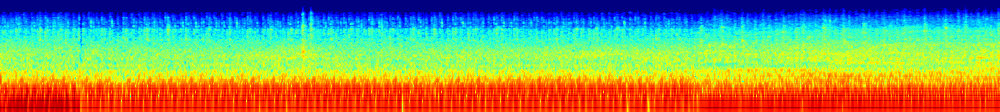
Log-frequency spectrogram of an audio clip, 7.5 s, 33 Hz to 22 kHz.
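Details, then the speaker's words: 1968 Ford F100 "Ole Puddin" cold start in cold Georgia weather: idles low and lumpy with uneven loping beat, about three pulses a second; owner suspects he adjusted the carburetor out too far the day before. "i played around with a carburetor yesterday y'all think might have adjusted the carburetor out a little bit too much there she is folks"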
